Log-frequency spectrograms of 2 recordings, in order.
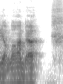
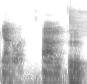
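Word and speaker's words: Yondalla: Yeah, do you know, or Yondala, right? Yeah, that's how I've been. I'm not sure what which syllable gets the emphasis, but yeah. I was saying Yolanda. No, I miss it. Yeah, I get. We're in agreement. Yondala.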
